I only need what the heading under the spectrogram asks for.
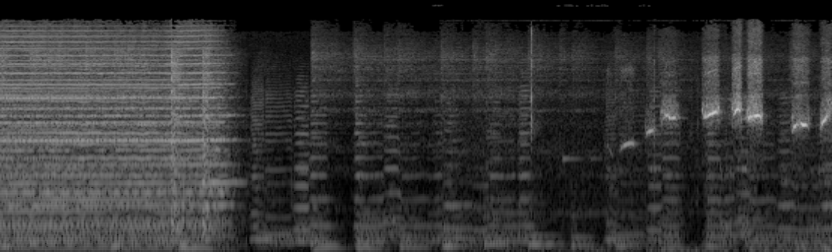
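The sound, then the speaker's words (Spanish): Whistled melody over a full period dance-orchestra arrangement. Sustained, bright instrumental music gives way to pitched whistling phrases that stand out in the final seconds. “¿Ahí está chiflando usted?”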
